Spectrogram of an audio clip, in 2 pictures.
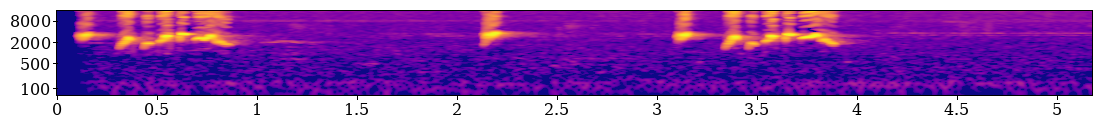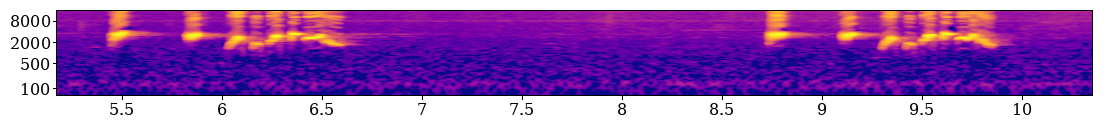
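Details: Red-whiskered bulbul from Huế, Vietnam, calling the flock: short bright whistled phrases of four to six quick notes around the upper-middle range, repeated in bursts roughly every two to three seconds, with a faint low hum beneath.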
